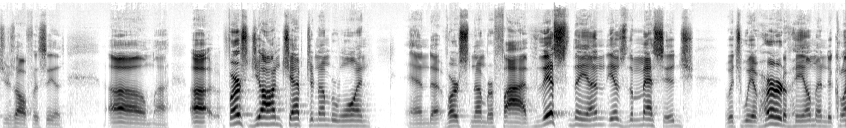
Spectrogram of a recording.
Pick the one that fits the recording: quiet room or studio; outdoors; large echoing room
large echoing room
